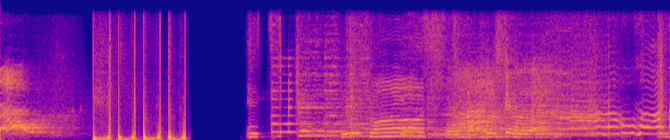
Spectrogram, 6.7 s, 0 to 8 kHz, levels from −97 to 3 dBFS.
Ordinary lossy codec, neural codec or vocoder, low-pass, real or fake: none; codec, 16 kHz, 1 kbps, X-Codec, HuBERT features, trained on balanced general audio; 7.2 kHz; fake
